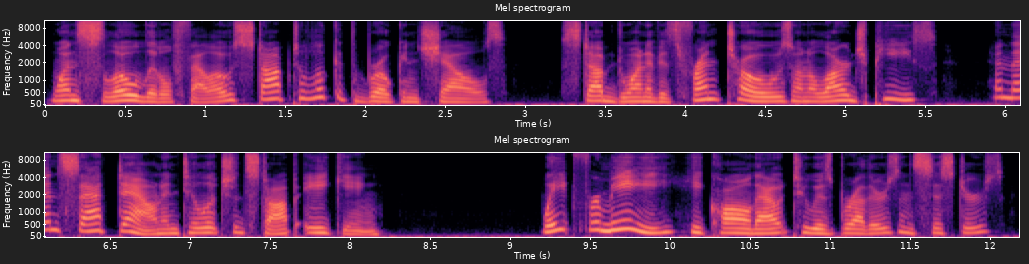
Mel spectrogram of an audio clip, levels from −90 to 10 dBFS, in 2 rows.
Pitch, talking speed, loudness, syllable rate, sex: 195 Hz, 200 wpm, -18 LUFS, 5.3 syllables/s, female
